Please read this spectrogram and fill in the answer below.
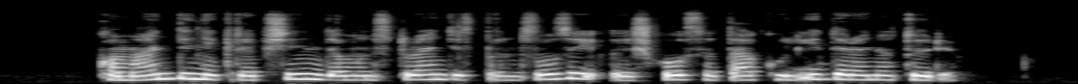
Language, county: Lithuanian, Utena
